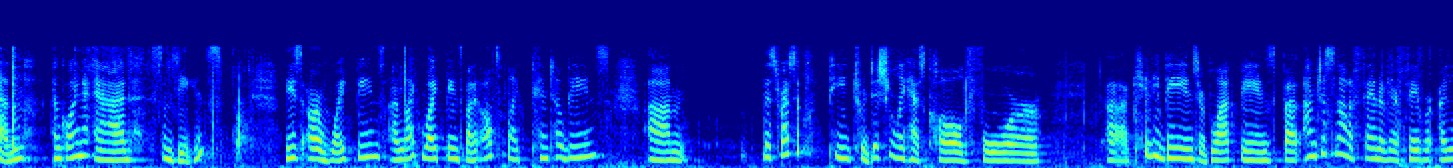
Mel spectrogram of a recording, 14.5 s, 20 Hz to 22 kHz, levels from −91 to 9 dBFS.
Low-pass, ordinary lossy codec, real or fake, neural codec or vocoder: 7.2 kHz; Opus, 64 kbps; fake; codec, 16 kHz, 8 kbps, FreqCodec, smaller model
